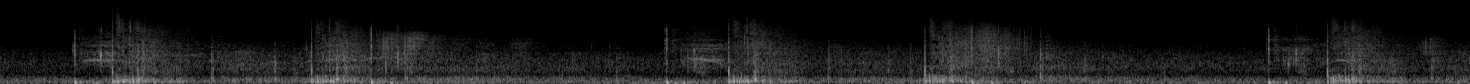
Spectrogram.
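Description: Aerial firework shells bursting, about five or six booms a few seconds apart, each a sharp bang followed by a rumbling echo.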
